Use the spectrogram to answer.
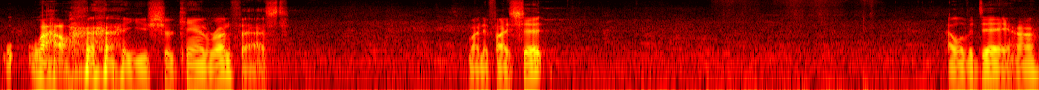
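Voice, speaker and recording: Man acting as low-pitched grieving brother, weary, consoling, halting, sincere, audio drama. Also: bright, forceful tone, a little hiss or hum, full character voice. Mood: awkward, wry. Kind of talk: naturalistic dramatic dialogue.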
